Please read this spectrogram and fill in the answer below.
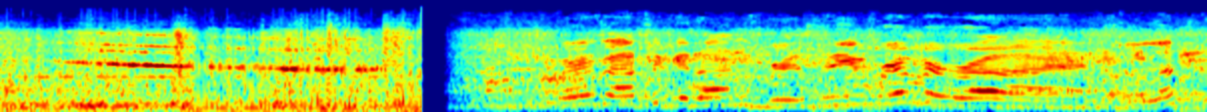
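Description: Music with heavy rumbling noise from a fireworks show, cut off abruptly about two seconds in. It is followed by people's voices, with no clear words.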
